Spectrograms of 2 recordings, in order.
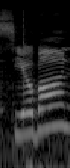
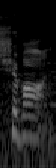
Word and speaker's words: Siobhan: was reading it no before I heard it pronounced I was pronouncing it as seobon and thought it was a man's name before I realized it's Siobhan it's just the original um I think it's Celtic way to pronounce or spell it Gaelic I don't know Gaelic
